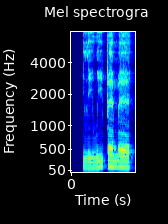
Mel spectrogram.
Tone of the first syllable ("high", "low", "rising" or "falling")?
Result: low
